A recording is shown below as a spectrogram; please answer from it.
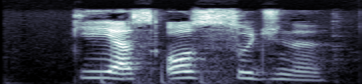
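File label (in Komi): "кияс оз судзны", Komi, female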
